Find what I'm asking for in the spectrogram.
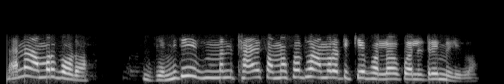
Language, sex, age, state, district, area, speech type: Odia, female, 45-60, Odisha, Angul, rural, conversation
